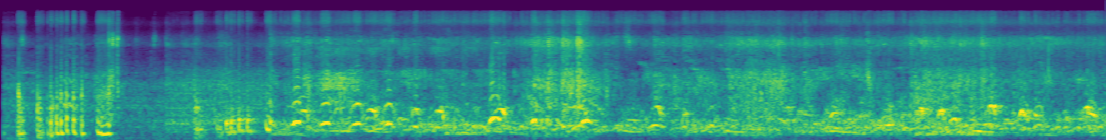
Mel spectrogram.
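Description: A crowd of pigeons coos at once: low, soft, throaty burbles overlapping without pause, with a few sharp clattering flaps near the start.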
